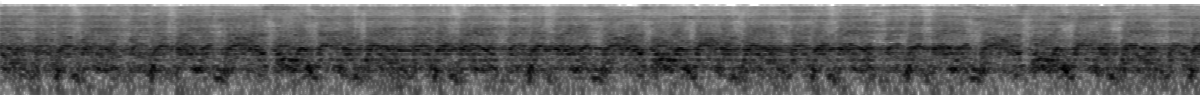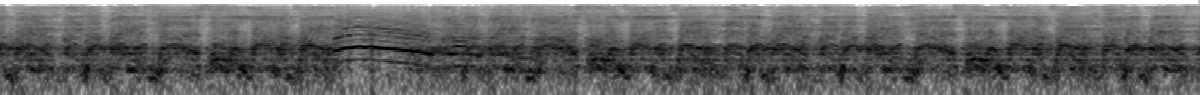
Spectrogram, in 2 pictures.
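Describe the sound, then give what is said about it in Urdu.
A large crowd chants the religious slogan Labbaik in loud, massed voices that hold steady with no break across the whole stretch. “لبیک دا نعرہ پکا کے جانا ہے اے سیاسی نہیں اس تو بڑا مذہبی نعرہ ہی کوئی نہیں”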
